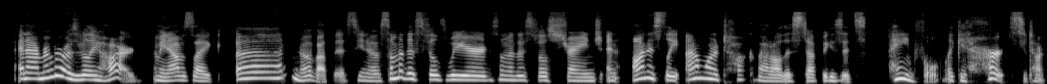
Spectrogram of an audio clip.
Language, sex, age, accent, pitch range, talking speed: English, female, 30-49, American, 185-235 Hz, 280 wpm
